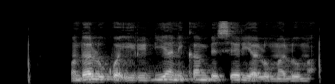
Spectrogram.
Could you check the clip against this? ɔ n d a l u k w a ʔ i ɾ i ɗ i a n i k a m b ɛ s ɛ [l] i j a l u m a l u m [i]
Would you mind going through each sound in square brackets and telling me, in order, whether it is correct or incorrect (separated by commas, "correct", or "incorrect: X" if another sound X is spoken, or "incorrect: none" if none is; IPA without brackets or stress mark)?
incorrect: ɾ, incorrect: a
